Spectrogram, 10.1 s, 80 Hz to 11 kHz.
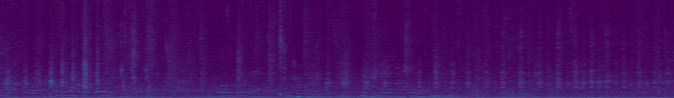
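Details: Shiba Inu panting after its second morning walk on 14 November 2015, having run alongside a bicycle for exercise; quick, breathy huffs repeated several times a second, with faint tonal murmurs and steady low background rumble.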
